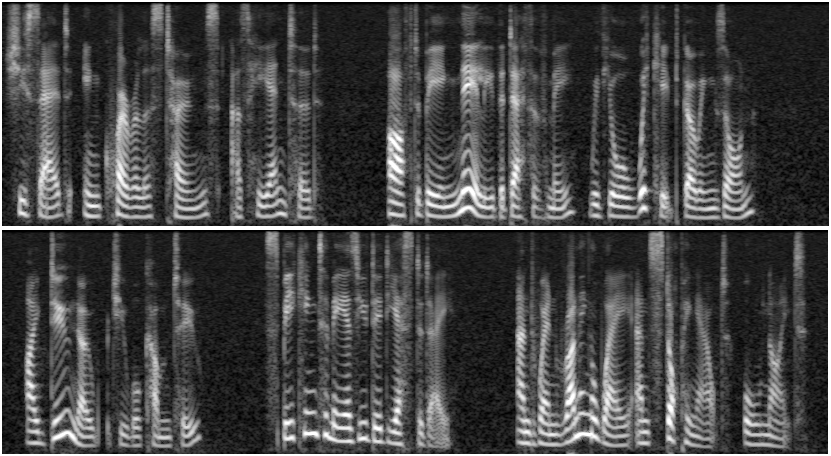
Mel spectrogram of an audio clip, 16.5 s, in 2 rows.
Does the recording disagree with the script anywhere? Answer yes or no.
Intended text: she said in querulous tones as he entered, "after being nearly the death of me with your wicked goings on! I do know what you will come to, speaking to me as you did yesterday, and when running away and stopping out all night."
no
